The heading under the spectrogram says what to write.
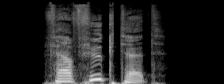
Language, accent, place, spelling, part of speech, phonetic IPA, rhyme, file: German, Germany, Berlin, verfügtet, verb, [fɛɐ̯ˈfyːktət], -yːktət, De-verfügtet.ogg
- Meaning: inflection of verfügen: 1. second-person plural preterite 2. second-person plural subjunctive II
